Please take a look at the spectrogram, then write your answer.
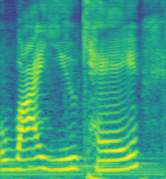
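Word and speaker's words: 육회: Um I think in English letters they spell it y u k h o e but it's pronounced y uk and it's it's beef tartar.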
